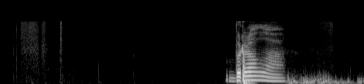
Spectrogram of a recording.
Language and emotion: Russian, neutral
